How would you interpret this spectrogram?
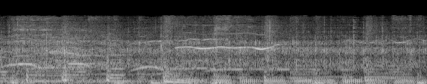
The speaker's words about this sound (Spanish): Un aplauso, por favor,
